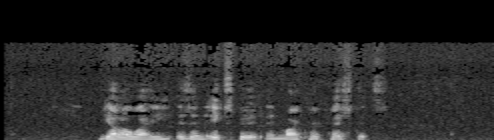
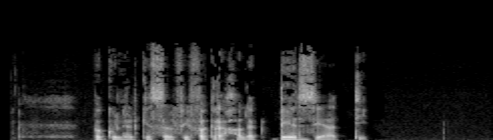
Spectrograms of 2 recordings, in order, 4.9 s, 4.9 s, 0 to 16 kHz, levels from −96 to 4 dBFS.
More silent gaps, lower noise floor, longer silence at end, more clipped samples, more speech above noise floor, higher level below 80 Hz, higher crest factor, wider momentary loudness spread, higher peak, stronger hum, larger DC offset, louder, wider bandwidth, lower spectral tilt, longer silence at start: neither; second, -60 dBFS vs -75 dBFS; second, 1.15 s vs 1.3 s; neither; second, 40 dB vs 54 dB; second, -60 dBFS vs -54 dBFS; about the same, 20 dB vs 24 dB; first, 14 LU vs 10 LU; about the same, 0 dBFS vs 0 dBFS; neither; neither; about the same, -20 LUFS vs -22 LUFS; about the same, 11.5 kHz vs 11.5 kHz; first, -6.5 dB/octave vs -5 dB/octave; about the same, 1 s vs 0.95 s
